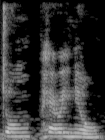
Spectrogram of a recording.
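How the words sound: It is said with an English pronunciation. "or if you want to say it in a more English way"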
